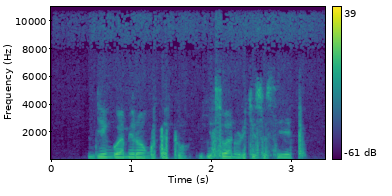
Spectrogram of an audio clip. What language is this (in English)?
Kinyarwanda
